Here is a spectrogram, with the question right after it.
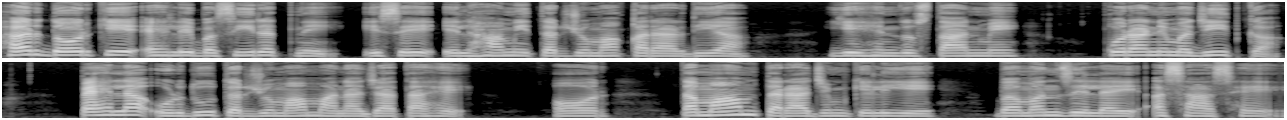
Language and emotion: Urdu, neutral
